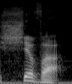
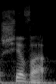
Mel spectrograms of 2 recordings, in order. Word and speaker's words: shevá: aqui que é o shevá. O shevá, ele muitas vezes é pronunciado, né, e outras vezes não é pronunciado. Ele tem, quando ele é pronunciado, ele tem o som de E.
